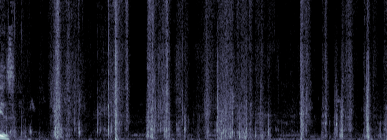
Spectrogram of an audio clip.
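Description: Loose soil crumbles and scrapes.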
